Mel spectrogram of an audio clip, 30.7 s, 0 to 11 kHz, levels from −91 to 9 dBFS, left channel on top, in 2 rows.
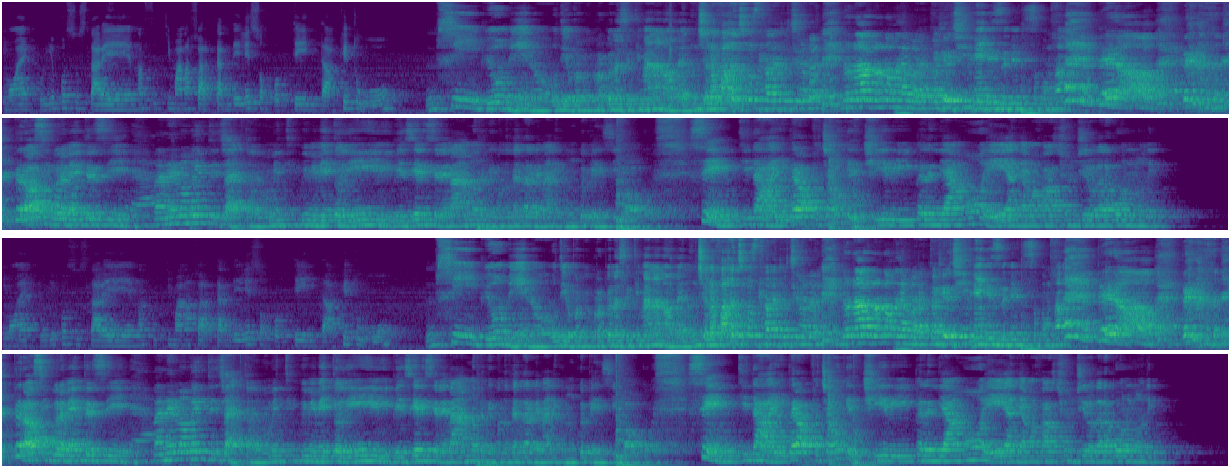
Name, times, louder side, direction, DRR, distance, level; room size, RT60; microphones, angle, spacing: voice 1, 0.0-1.8 2.1-4.8 8.5-8.6 10.1-10.4 13.5-14.0 14.3-14.8 15.9-17.8, left 3 dB, 45° left, 0.8 m, -46 dB
voice 2, 5.3-29.7, right 2 dB, 65° right, 2.0 m, -33 dB
5.7 x 5.6 x 6.0 m
head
